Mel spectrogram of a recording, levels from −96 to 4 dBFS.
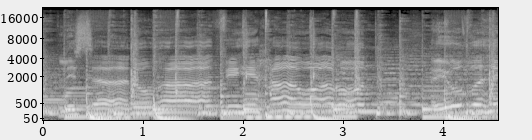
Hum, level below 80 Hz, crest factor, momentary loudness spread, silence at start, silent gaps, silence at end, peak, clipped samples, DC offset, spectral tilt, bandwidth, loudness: none; -18 dBFS; 10 dB; 3 LU; 0 s; none; 0 s; 0 dBFS; under 0.1%; under 0.1%; -5 dB/octave; over 20 kHz; -12 LUFS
